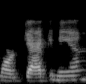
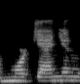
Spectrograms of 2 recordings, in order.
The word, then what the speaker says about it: Morgagnian: These are Morganian globules. That second G is silent. It's not Morgagnian, it's Morganian. So Morganian globules.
